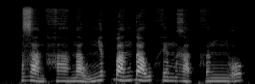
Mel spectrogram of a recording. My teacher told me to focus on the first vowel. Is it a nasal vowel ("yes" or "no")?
no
